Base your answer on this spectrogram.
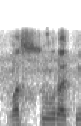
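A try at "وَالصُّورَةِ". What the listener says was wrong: वाक के ऊपर फतह पढ़ लें तो बेहतर है।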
